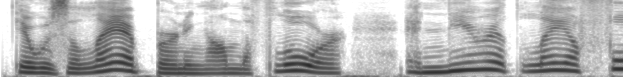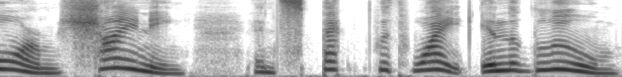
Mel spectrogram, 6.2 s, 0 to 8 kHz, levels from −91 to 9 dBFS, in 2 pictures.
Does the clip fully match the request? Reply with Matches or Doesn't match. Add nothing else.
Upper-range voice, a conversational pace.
Doesn't match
